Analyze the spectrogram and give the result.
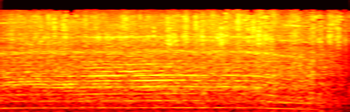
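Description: A blender whirs steadily at high speed, a loud, dense motor roar with a constant hum underneath, running without pause for a few seconds and easing off slightly at the end.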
